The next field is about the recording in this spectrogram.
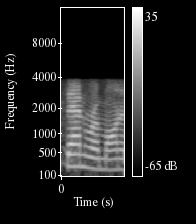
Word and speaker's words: San Ramon: So, in the Mexican, you'd say San Ramon is how you say Saint Raymond.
